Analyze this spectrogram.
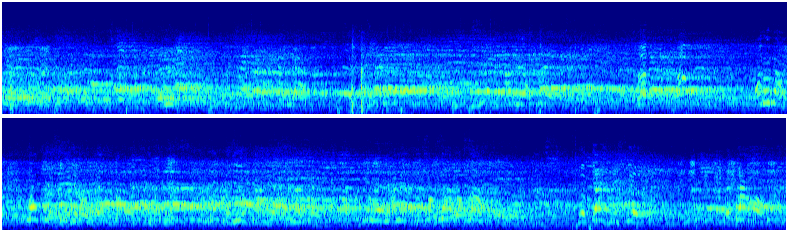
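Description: Boxing gloves thud against a body in quick punches.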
